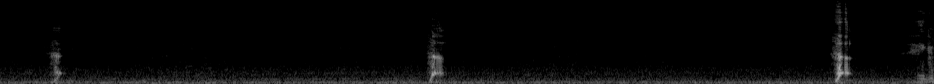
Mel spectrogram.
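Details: Intractable hiccups present daily since December 2015, with breathing and choking spasms, burps and developing achalasia; three abrupt hiccups about four seconds apart, roughly 15 a minute, outdoors at sunrise over quiet background.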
